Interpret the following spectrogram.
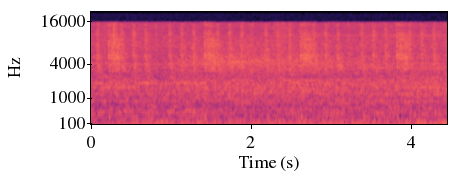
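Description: Background music playing quietly under a steady low hum, with no clear handling sounds standing out.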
